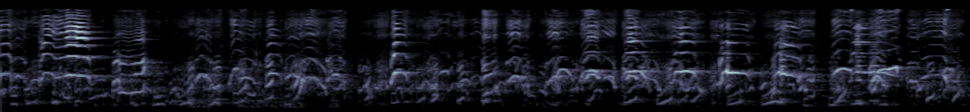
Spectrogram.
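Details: Two-week-old Australian Labradoodle puppies from Whinney's litter, just starting to open their eyes, at playtime; many overlapping high whimpers, squeaks and yips, arched and wavering, chattering almost continuously with small growls between.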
